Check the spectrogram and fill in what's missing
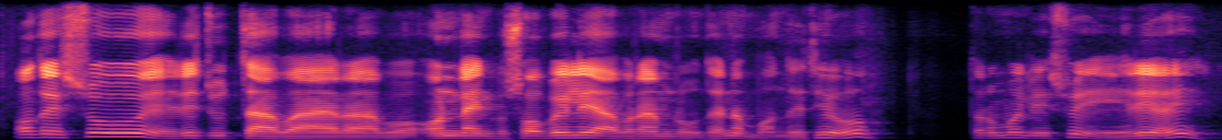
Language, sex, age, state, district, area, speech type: Nepali, male, 30-45, West Bengal, Kalimpong, rural, spontaneous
